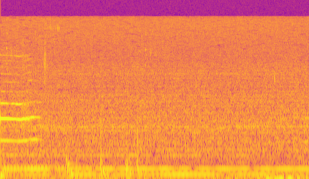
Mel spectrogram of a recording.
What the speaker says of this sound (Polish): No i mój kot oczywiście w tle.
